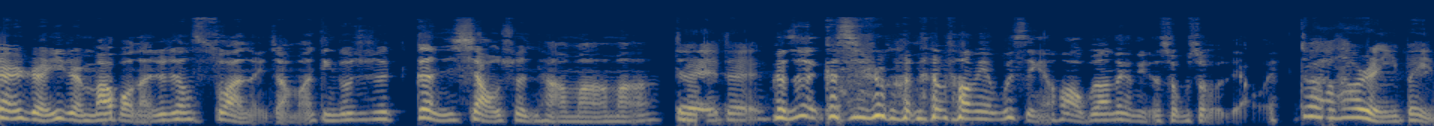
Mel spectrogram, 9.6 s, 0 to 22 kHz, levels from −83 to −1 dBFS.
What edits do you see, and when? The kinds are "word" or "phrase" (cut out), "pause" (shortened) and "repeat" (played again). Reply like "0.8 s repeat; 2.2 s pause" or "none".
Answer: 8.6 s pause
